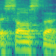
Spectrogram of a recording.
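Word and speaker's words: Sasta: you know yeah so salsa so it's spelled s-a-s-t-a think of pasta but with an S there you go yeah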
